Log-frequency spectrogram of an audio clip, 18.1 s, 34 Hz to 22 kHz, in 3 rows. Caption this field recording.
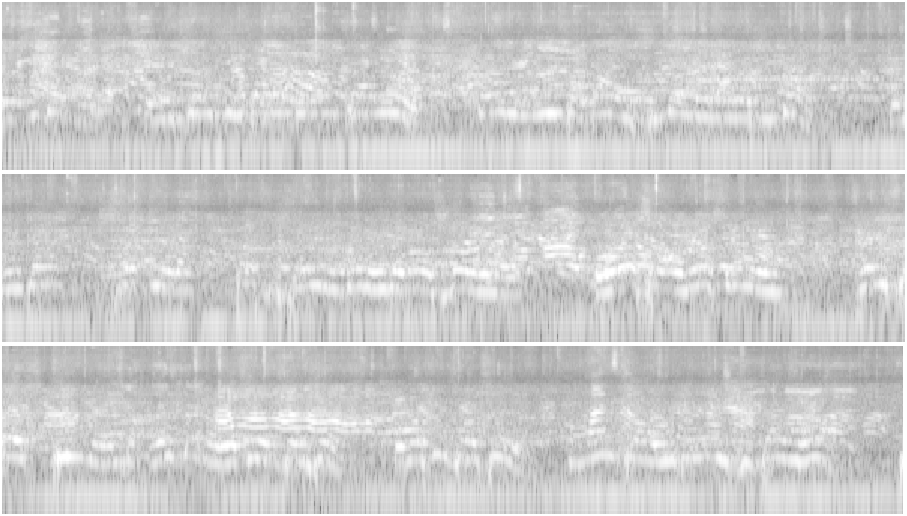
Protest, Roads closed, Sony PCM D50 + Soundman OKM II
